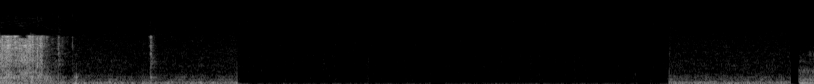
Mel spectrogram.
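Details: Loud clattering mechanical noise fades into a long silence, then dull rumbling returns; no animal sound is present.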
